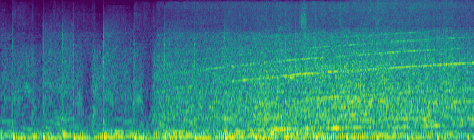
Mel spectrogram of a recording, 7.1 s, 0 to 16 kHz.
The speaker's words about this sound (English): And once again, the sound, the siren sound of Ted Seifert's 1987 Dodge Omni, fueled by American ethanol. Clean burning octane, baby.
